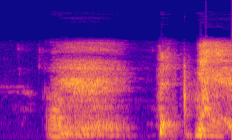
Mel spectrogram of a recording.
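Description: A single loud, drawn-out sneeze up close, followed by a quick sniffly breath and a short second burst.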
